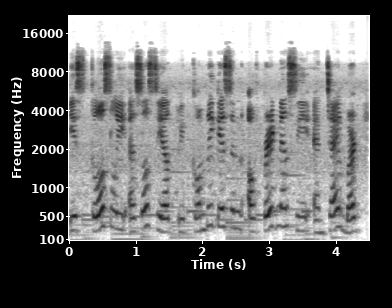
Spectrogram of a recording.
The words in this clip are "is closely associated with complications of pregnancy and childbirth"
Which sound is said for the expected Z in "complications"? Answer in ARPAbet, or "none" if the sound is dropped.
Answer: none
